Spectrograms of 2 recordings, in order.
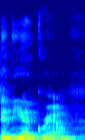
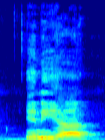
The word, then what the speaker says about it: Enneagram: So it is pronounced Enneagram. Enneagram.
